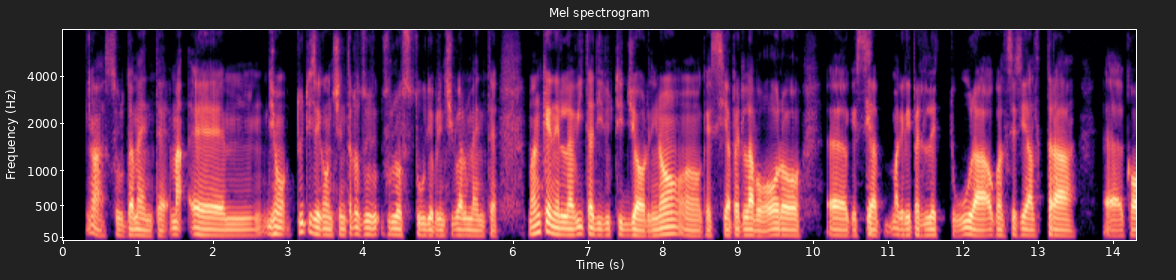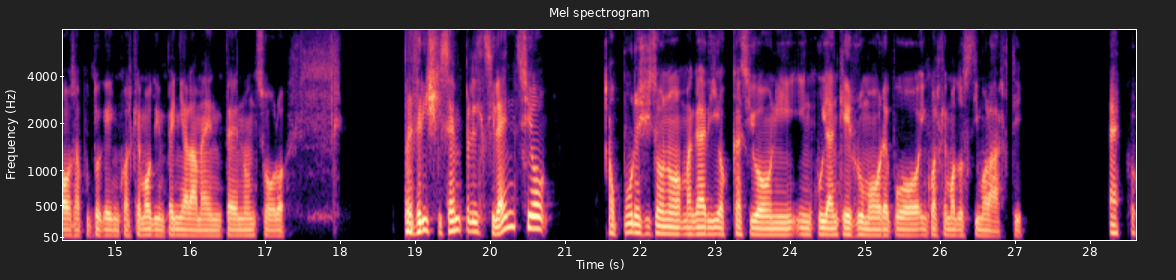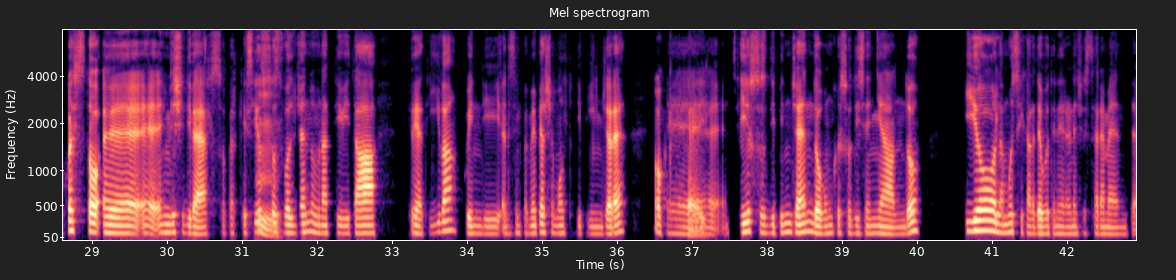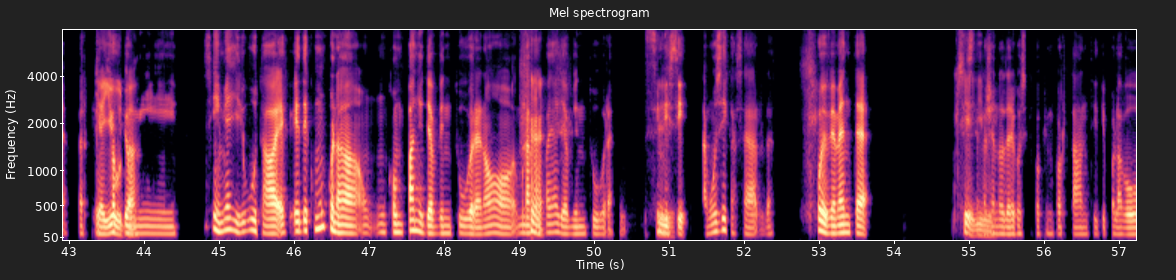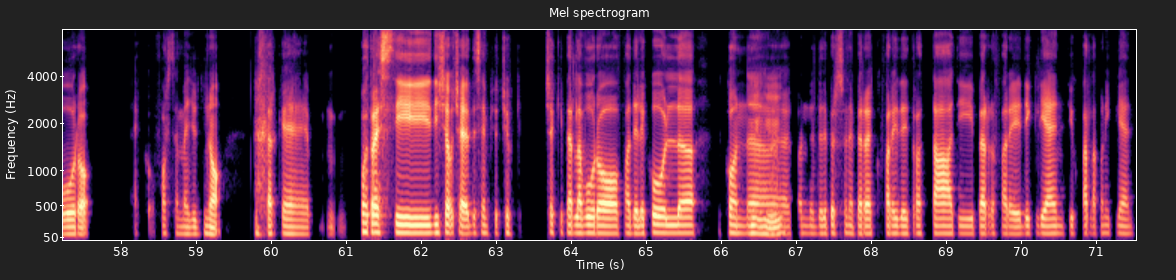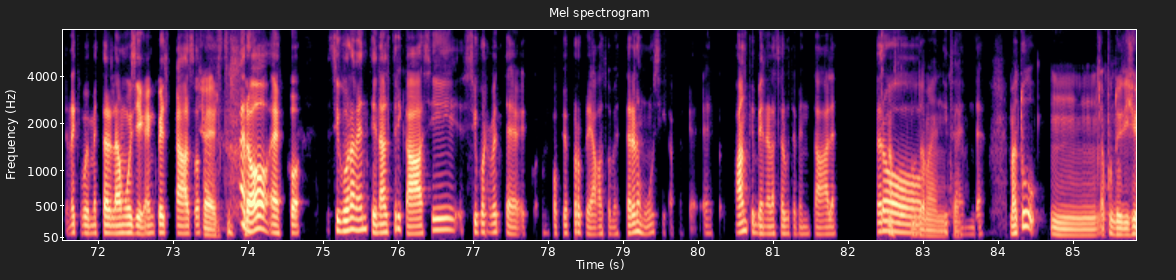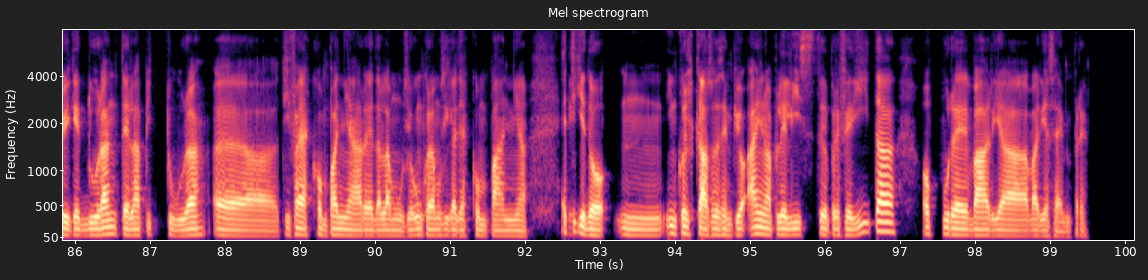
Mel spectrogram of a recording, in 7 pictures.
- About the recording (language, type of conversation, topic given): Italian, podcast, Che ambiente scegli per concentrarti: silenzio o rumore di fondo?
- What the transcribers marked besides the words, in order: tongue click; "proprio" said as "propio"; chuckle; tapping; chuckle; "cioè" said as "ceh"; chuckle; tsk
